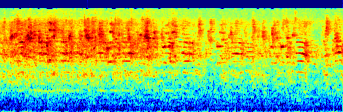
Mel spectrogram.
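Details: Inside an aviary birdroom, a crowd of finches keeps up a continuous high-pitched chatter of quick overlapping chirps, squeaks and trills, busy and unbroken throughout.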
